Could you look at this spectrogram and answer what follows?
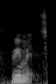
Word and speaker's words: Rimac: Rimac? Remitz.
